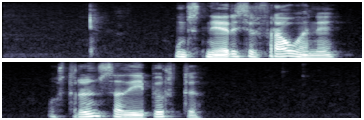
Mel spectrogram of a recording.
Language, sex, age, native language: Icelandic, male, 50-59, Icelandic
